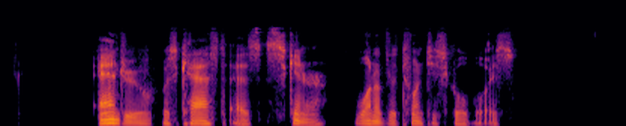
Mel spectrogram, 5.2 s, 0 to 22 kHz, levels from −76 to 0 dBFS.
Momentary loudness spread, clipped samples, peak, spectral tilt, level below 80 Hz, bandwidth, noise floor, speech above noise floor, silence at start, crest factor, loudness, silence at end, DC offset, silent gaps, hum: 12 LU; under 0.1%; -4 dBFS; -4.5 dB/octave; -50 dBFS; 9.4 kHz; -85 dBFS; 56 dB; 0.8 s; 26 dB; -27 LUFS; 0.95 s; under 0.1%; none; none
